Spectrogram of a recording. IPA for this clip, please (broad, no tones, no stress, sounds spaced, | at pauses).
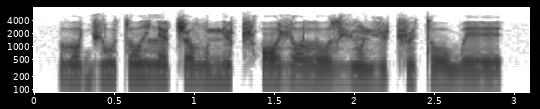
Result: ð o d͡ʒ u t o i̯ l e ʈ͡ʂ ɐ v u mʲ ɔ ʈ͡ʂʰ ɔ ʒ ɔ l o z ʒ ũ vʲ ɵ ʈ͡ʂ y t o w e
